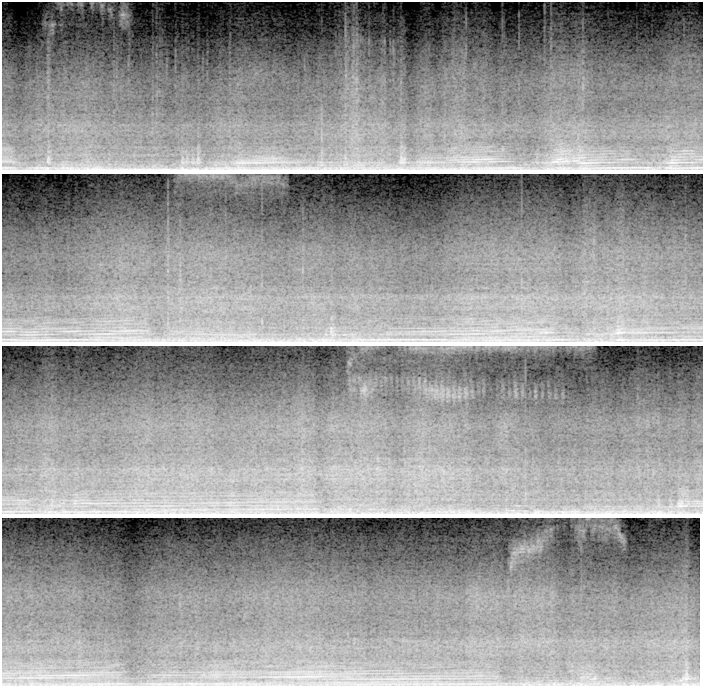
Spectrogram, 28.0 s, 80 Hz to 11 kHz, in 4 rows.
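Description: Toyota GT86's FA20 2.0-litre flat-four engine heard from inside the cabin at hard track pace, revving up in repeated rising sweeps to near 7,000 rpm with a drop in pitch at each gear change, then falling back as the car slows for corners.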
